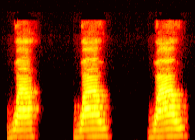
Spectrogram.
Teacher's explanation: വാവ് പറയുമ്പോൾ രണ്ട് ചുണ്ടുകൾ സർക്കിൾ ചെയ്തിട്ട് വേണം പറയാൻ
